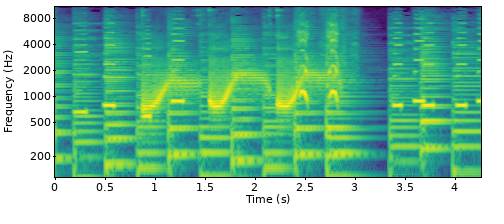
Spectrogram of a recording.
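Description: Playful background music with short, bouncing keyboard notes. From about a second in, a sliding pitch effect swoops up and down several times over the notes, then the music drops out for a moment just before the end and resumes.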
